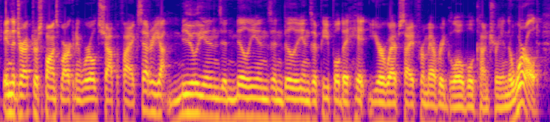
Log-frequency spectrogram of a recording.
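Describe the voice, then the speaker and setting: Deep-voiced man explaining business strategy. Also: steady tone, quick pace, hardly any pauses. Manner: confident, emphatic business talk with frequent fillers. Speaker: e-commerce entrepreneur guest. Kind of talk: podcast interview answers.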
